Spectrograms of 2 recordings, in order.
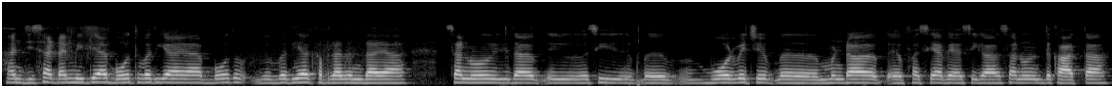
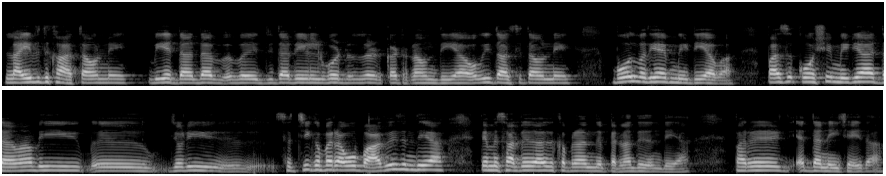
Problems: none marked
